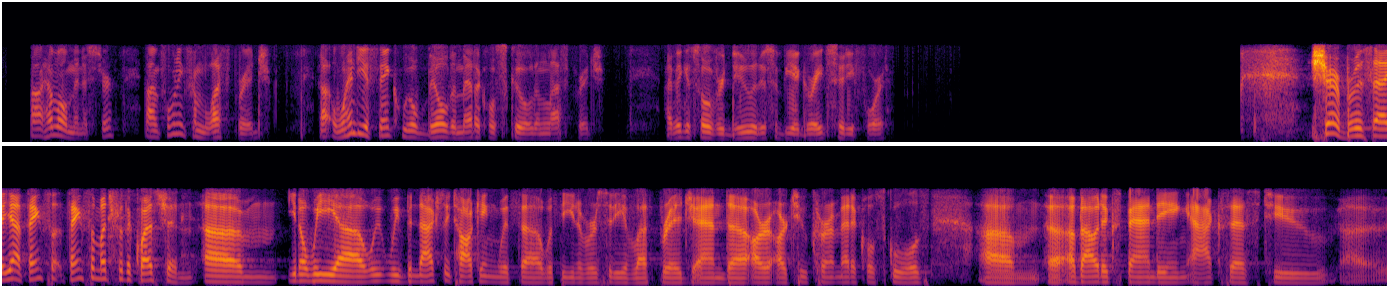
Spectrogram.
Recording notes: Education Telephone Town Hall (Southern Alberta).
